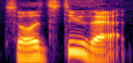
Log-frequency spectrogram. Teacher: I added a little vocal fry there at the end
